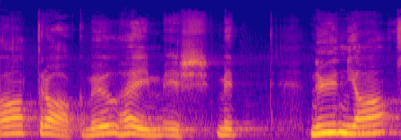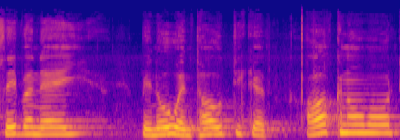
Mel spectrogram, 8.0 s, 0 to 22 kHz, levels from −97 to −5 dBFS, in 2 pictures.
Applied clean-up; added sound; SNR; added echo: none; none; none; none.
